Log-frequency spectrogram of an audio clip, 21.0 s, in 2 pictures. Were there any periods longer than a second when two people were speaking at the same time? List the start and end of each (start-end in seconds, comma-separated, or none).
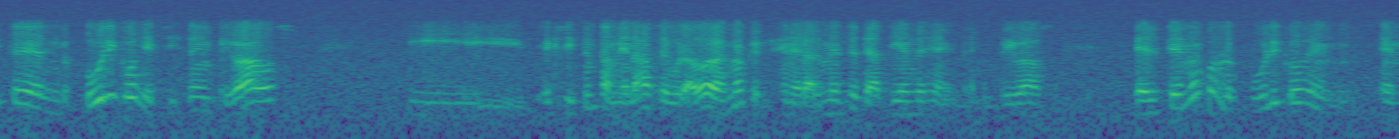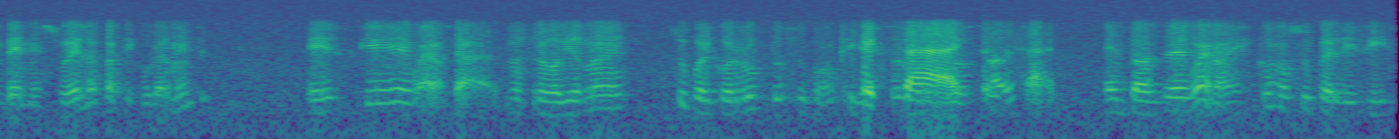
17.0-18.2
